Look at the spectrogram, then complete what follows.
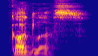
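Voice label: "godless", Australian English; pronunciations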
